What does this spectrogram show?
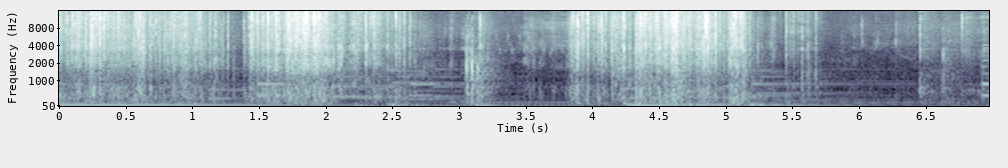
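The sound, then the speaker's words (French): A dozen biscuits are cut in half on a board, with attached ones cut apart for a clean cut, giving repeated dry, crunchy crackling in three bursts separated by brief pauses, then fading to quieter scraping. “Des fois les biscuits sont attachés entre eux, donc je les détache en les coupant pour avoir une coupe nette. Et je coupe tout en deux.”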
